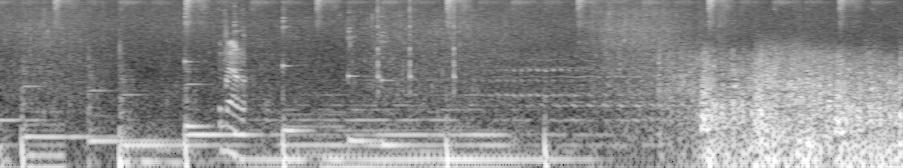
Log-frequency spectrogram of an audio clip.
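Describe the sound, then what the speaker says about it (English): Thunder rumbles and rain patters in a Minecraft world, deep rolling booms layered with steady rainfall that grows hissier toward the end, heard over background game sounds. "Started the stream with a rainstorm."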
